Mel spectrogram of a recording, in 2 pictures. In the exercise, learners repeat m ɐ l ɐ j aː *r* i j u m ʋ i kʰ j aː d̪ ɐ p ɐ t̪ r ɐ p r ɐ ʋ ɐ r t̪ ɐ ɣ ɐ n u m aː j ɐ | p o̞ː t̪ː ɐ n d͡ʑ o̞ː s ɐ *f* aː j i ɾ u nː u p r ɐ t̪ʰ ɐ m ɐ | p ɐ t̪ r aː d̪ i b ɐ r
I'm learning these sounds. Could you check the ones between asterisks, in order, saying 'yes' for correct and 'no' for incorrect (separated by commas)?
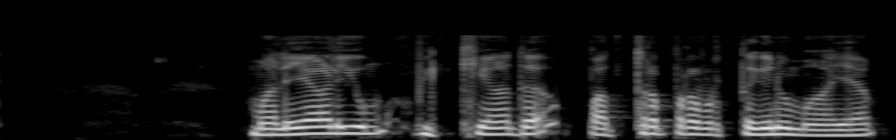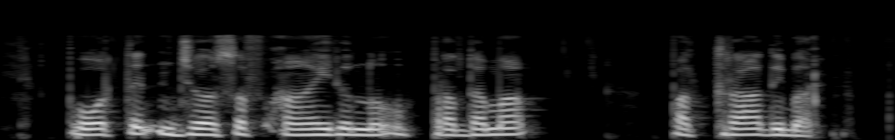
no, yes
